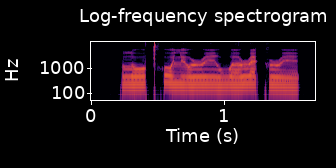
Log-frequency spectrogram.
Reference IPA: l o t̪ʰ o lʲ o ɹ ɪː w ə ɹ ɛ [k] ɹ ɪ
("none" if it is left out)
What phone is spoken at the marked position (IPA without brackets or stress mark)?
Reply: k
